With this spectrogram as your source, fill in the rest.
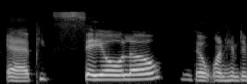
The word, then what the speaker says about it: pizzaiolo: uditi hails from Naples Italy he's an incredible Pizzaiola uh Pizzaiolo I don't want him to make fun of me for mispronouncing that and it's Neo neapolitan pizza we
